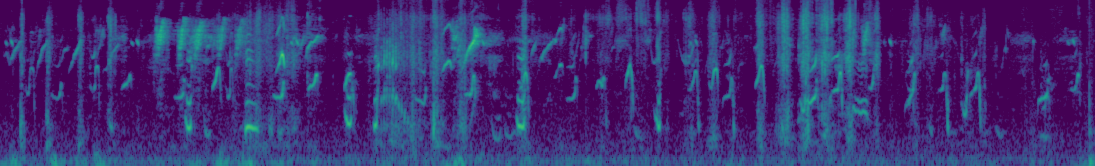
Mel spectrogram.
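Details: White grey francolin chicks busy with feed, producing a lively mix of short peeps, downslurred chirps and hissy rustling bursts, irregular throughout and slightly quieter toward the end.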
